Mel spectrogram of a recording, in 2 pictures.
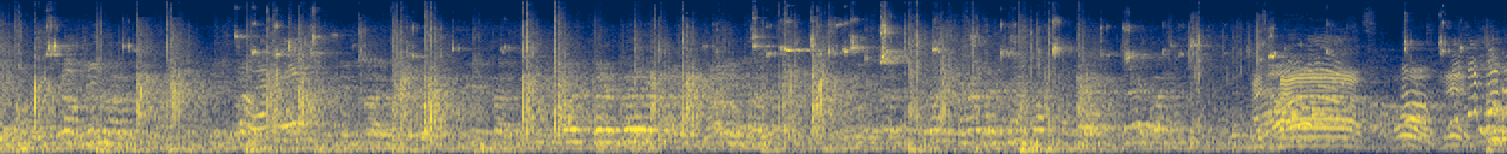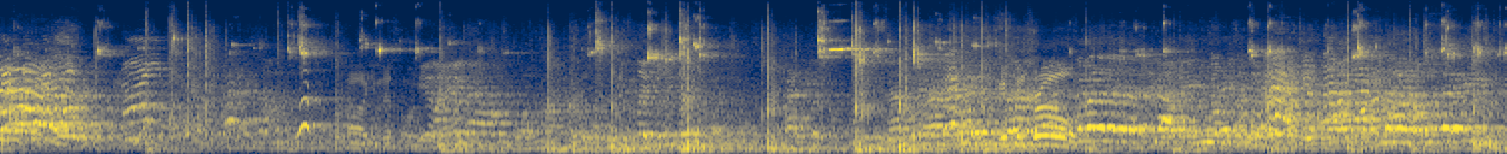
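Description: A basketball being dribbled, bouncing repeatedly on a gym court during live play, with voices and reverberation from a large hall.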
